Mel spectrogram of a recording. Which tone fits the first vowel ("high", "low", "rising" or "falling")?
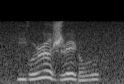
rising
